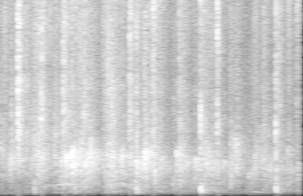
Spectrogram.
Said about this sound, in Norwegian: Og da førsteamanuensis Espen Grønli, som representerer hodet. En applaus til Espen òg.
